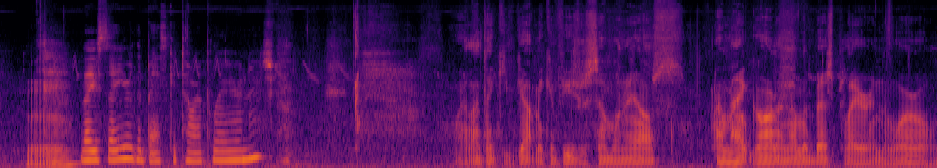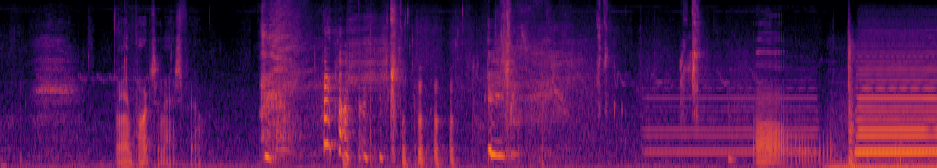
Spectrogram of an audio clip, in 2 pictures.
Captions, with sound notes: They say you're the best guitar player in Nashville. - Well, I think you've got me confused with someone else. I'm Hank Garland; I'm the best player in the world. And parts of Nashville. (laughs) (car horn honks)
